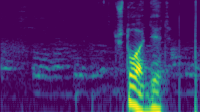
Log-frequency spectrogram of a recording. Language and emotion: Russian, angry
